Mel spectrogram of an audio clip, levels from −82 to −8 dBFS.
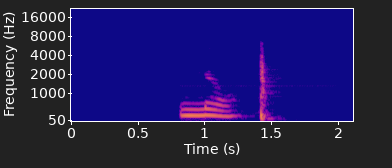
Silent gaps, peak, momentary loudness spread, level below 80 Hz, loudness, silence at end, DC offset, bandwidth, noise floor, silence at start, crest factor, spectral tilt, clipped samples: none; -22 dBFS; 6 LU; -70 dBFS; -40 LUFS; 0.6 s; under 0.1%; 6.6 kHz; -82 dBFS; 0.8 s; 20 dB; -7 dB/octave; under 0.1%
